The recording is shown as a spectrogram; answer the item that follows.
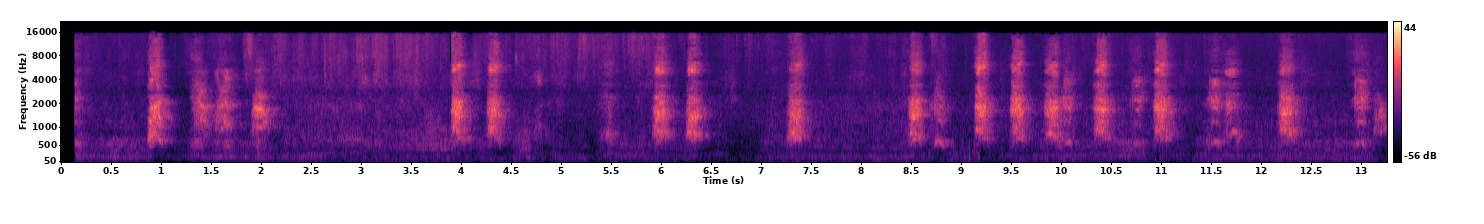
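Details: Rhodesian Ridgeback and Jack Russell terrier playing tug of war over a blanket until it tears; sharp, short barks and yips in quick irregular bursts, about twenty over the stretch, with growly rumbling underneath.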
